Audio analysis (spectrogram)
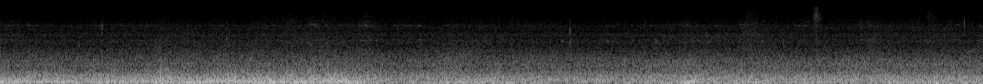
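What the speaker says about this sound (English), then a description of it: "Oh, wind all of a sudden picking up." Strong storm winds gust across Amsterdam Schiphol Airport during Storm Benjamin, a loud, dense roar buffeting the microphone that eases slightly partway through but keeps blowing steadily.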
